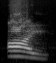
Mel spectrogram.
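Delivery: आई as one loud, full long-i vowel; long I sound. Shown as a demonstration. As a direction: hold आई out as a full "eye". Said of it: "इसकी long sound है".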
